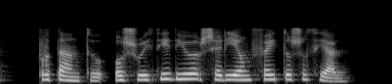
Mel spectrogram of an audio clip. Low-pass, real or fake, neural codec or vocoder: 5.4 kHz; fake; codec, 16 kHz, about 1 kbps, DyCAST, with the encoder's durations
